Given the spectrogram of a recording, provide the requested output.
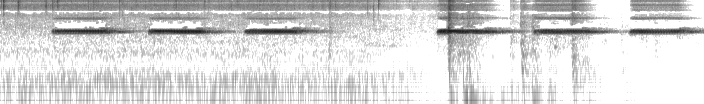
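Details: Apartment building fire alarm heard indoors during heavy rain; piercing high beeps in sets of three with a pause between sets, repeating; evacuation signal triggered by a pull station on the first floor.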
